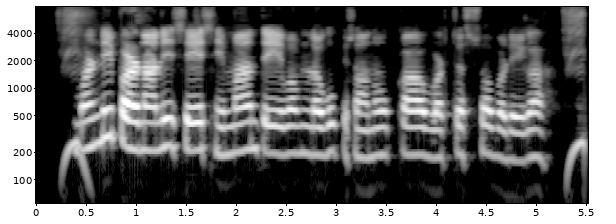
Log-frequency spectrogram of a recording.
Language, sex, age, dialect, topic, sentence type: Hindi, female, 41-45, Garhwali, agriculture, statement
